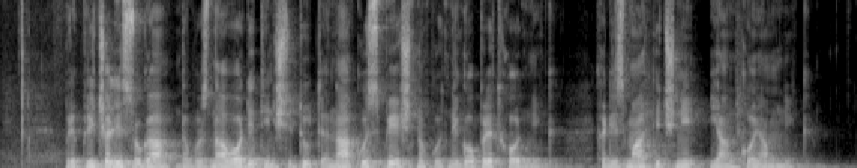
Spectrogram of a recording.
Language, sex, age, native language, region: Slovenian, male, 30-49, Slovenian, Carinthia region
